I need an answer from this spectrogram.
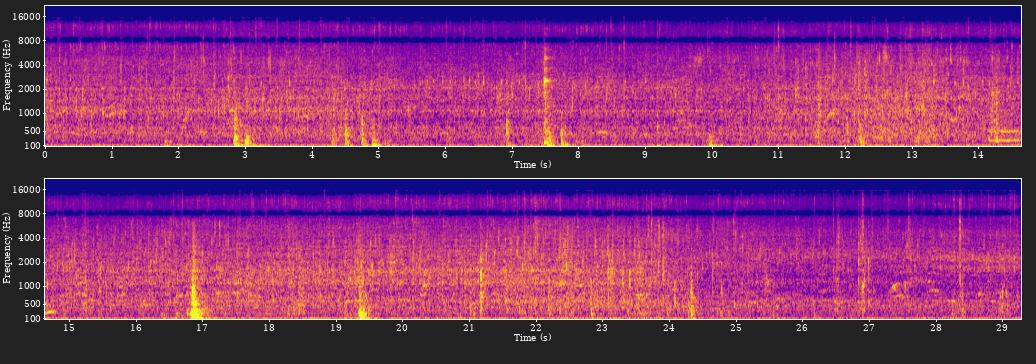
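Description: Chicken pieces sizzling gently in oil in a nonstick frying pan, the oil still coming up to heat. A few short knocks cut through the sizzle, the loudest about halfway through.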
